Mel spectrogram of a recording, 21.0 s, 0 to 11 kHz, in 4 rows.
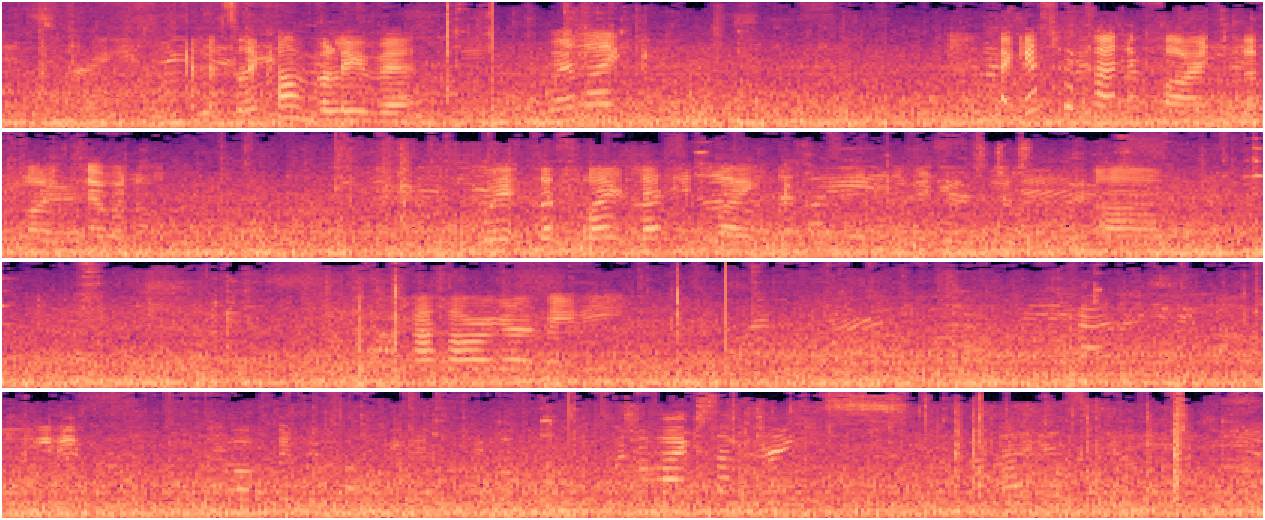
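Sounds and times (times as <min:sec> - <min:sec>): airliner cabin engine drone: 0:00.0 - 0:21.0
faint passenger voices: 0:00.0 - 0:21.0.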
